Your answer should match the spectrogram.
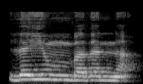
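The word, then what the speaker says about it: لَيُنبَذَنَّ: അവിടെ മീമിന്റെ ഉച്ചാരണമാണ് കേൾക്കുക, നൂനിൻ്റേത് കേൾക്കുകയില്ല, തൻവീനിൻ്റേത് കേൾക്കുകയില്ല. ഇനി ഉദാഹരണത്തിലേക്ക് നോക്കാം, അതൊന്ന് സൂം ചെയ്യാം. ഓക്കെ, അവിടെ ലയും ബദന്ന, അവിടെ ലയുൻ ഒരു സാക്കിനാനൂൻ വന്നിരിക്കുന്നു, ശേഷം ബ ആണ്. അപ്പൊ അവിടെ ലയുൻ ബദന്ന എന്ന് ഓതാൻ പാടില്ല.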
